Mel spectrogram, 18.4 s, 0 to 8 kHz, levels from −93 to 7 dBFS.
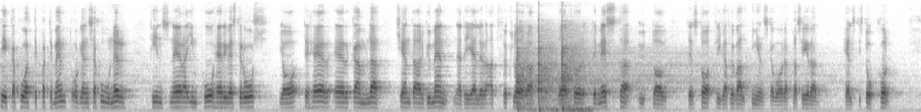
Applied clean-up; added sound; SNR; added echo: none; Knock; 11 dB; none.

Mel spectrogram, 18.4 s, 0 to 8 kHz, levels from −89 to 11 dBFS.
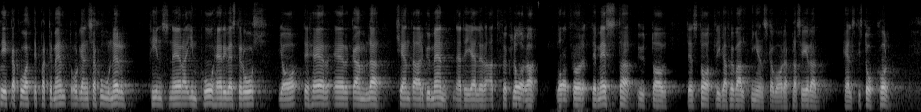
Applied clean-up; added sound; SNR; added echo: neural mask model Resemble Enhance denoiser.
